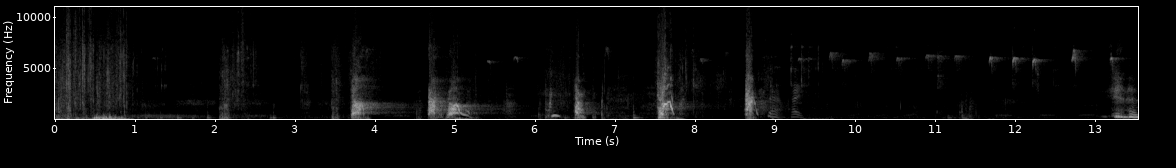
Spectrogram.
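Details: A squirrel beside a trail through Maine's 100 Mile Wilderness in early fall, near a lake, barks sharply and harshly about once a second, seemingly unhappy, while a hiker talks nearby.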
